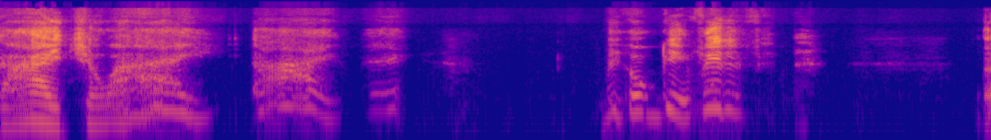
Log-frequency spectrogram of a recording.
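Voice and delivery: soft, very high falsetto agreement; meek squeaky voice. Retold or imitated. Lameek agreeing to ditch the car, meek high squeak. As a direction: squeak out a placating yes.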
